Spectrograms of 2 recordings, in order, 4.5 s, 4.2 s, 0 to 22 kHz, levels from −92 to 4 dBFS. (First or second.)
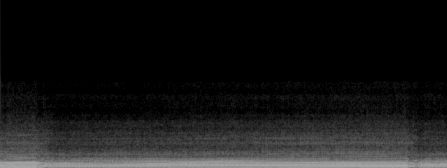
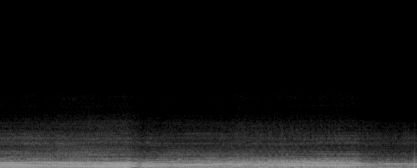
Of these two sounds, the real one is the first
